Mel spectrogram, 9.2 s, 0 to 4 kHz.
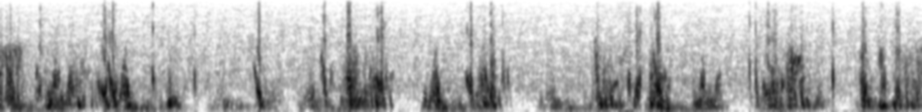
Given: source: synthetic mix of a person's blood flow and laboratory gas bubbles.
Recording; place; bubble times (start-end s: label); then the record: Doppler ultrasound of blood flow; precordium
0.00-0.29 s: bubbles
0.35-0.62 s: bubbles
0.67-1.21 s: bubbles
1.50-1.58 s: bubbles
1.66-1.76 s: bubbles
1.91-1.99 s: bubbles
2.52-2.68 s: bubbles
3.20-3.35 s: bubbles
3.38-3.96 s: bubbles
4.64-5.12 s: bubbles
5.93-6.45 s: bubbles
6.48-6.73 s: bubbles
7.47-8.13 s: bubbles
8.30-8.38 s: bubbles
8.58-9.23 s: bubbles
From the record:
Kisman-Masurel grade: 233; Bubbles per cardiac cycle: several, 3 to 8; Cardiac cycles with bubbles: 50 to 99%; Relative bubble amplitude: loud (0.450 to 0.775); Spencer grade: 3 (all of the cardiac periods contain showers or single bubble signals, but not dominating or overriding the cardiac motion signals); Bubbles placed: only in the low amplitude regions of the cardiac cycle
